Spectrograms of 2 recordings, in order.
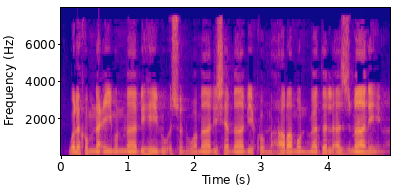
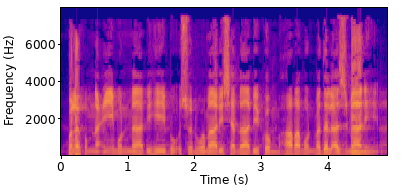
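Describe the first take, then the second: No difference in how they are said.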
